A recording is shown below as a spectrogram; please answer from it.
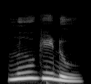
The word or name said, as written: ಮೂಗಿಡು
